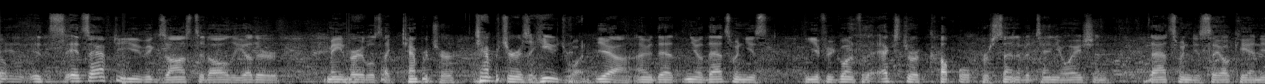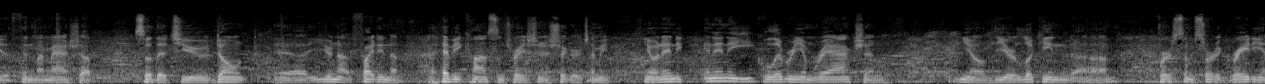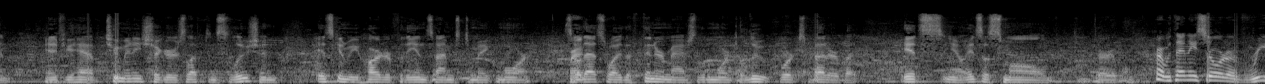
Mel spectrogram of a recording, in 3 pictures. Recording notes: The 2009 national Homebrewers Conference in Oakland. This is a live question and answer show. From the hospitality suite at the conference. Festival attendees and listeners were able to ask the brewing questions they've always wanted answered from our two experts.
